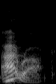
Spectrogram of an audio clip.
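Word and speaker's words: Irocc: out to the Chevys yes indeed I rock and it's spelled i-r-o-c-c yeah interesting I want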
